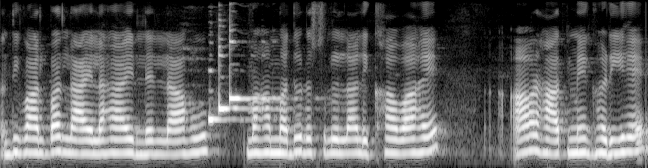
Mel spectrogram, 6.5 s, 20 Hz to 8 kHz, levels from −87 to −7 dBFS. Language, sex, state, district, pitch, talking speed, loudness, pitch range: Hindi, female, Bihar, Katihar, 205 Hz, 175 wpm, -12 LUFS, 200-215 Hz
